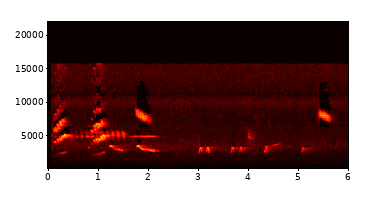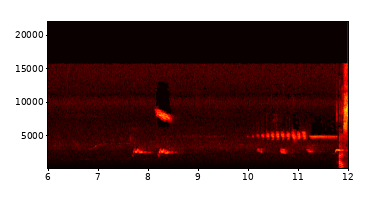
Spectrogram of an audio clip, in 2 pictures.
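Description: Birds chirping: short high chirps and whistled sweeping notes separated by quiet gaps, with a rapid trill in the last couple of seconds.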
